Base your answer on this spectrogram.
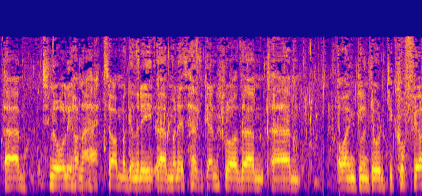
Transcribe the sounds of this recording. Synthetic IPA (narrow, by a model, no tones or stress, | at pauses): əːm | tʰənoːlˠiɦɔnahɛtʰɔmaɡənɾiəːmːaneːð̥hɛðɡɛnχroːðəːməːmɔɛŋɡlɪndoːddikʰʊfjɔ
